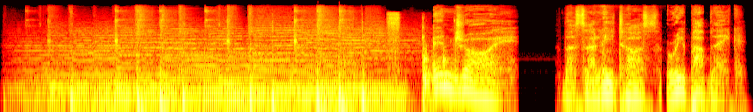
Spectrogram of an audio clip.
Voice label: TV Spot; Salitos

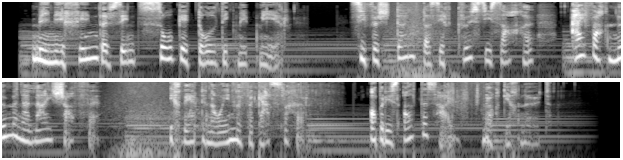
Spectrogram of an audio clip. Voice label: Swiss German Explainer Image Presentation; 24-Stundenpflege

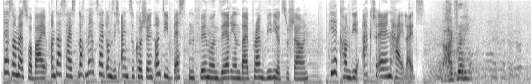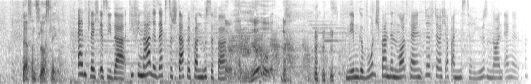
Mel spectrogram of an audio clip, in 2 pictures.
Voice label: Commercial, German; Prime Video Highlights; Amazon Prime; News (Nachrichten)

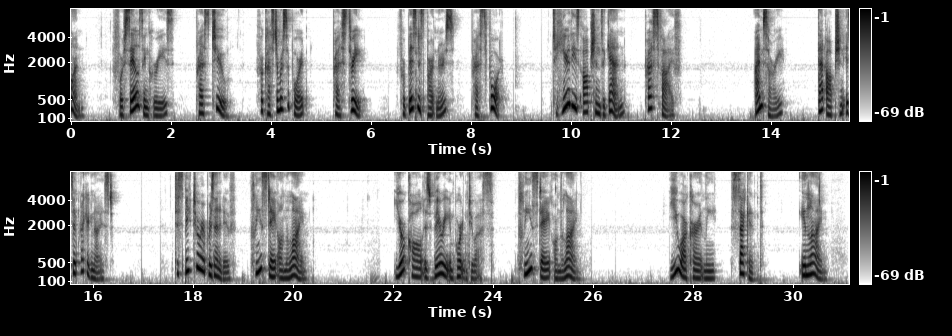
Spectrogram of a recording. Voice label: Automated Menu; Next Gen

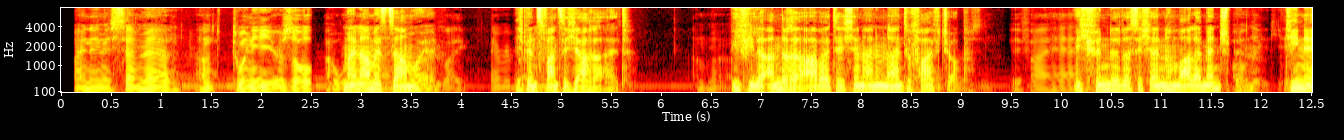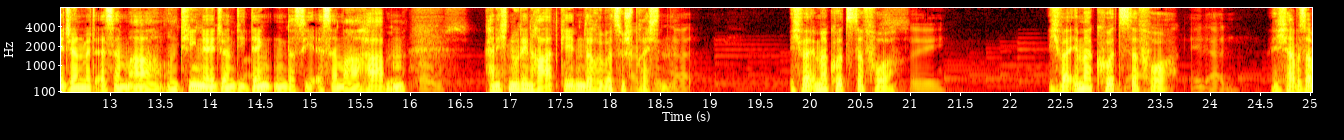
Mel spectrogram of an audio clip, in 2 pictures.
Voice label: DEU Voice Over

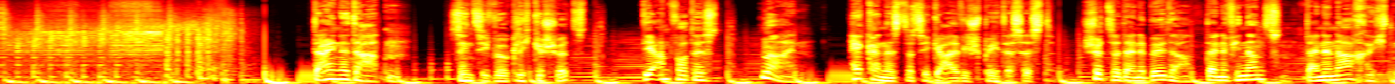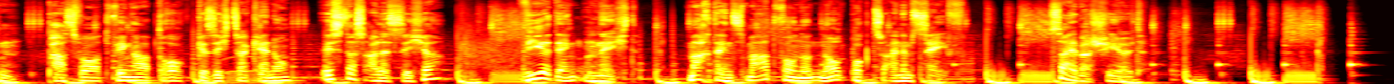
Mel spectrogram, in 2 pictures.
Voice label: Commercial, Commercial (Werbung), German; Werbung - CyberSecurity

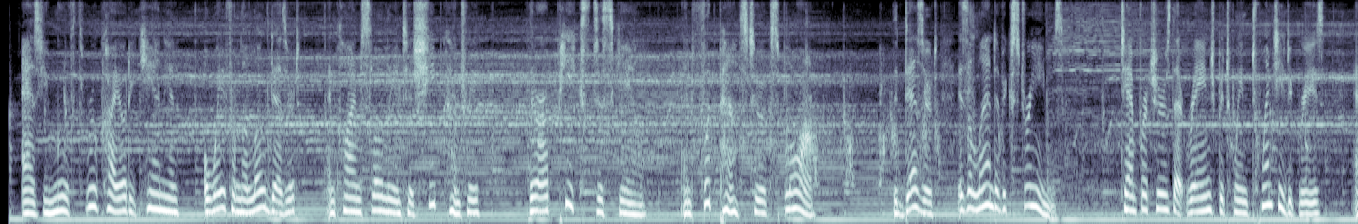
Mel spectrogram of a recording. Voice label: Tourguide; Coyote Canyon

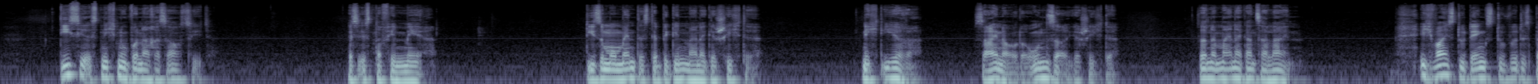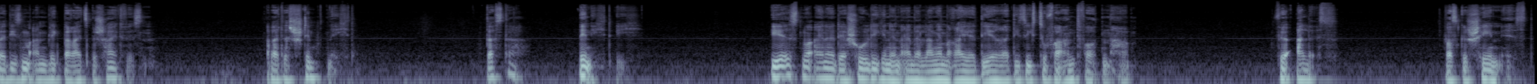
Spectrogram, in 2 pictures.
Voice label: VOICE OVER

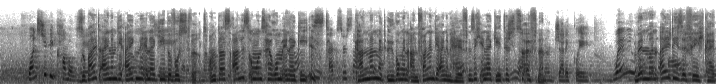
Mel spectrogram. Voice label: Voice Over Doku TRAILER; The Goop Lab

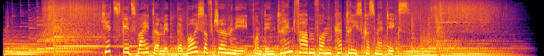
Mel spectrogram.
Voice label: tv commercial reminder; catrice

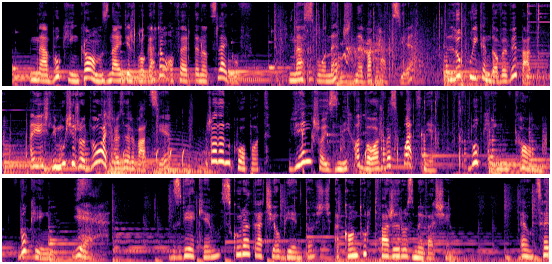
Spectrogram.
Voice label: Polish Commercials; LOFT VOICES

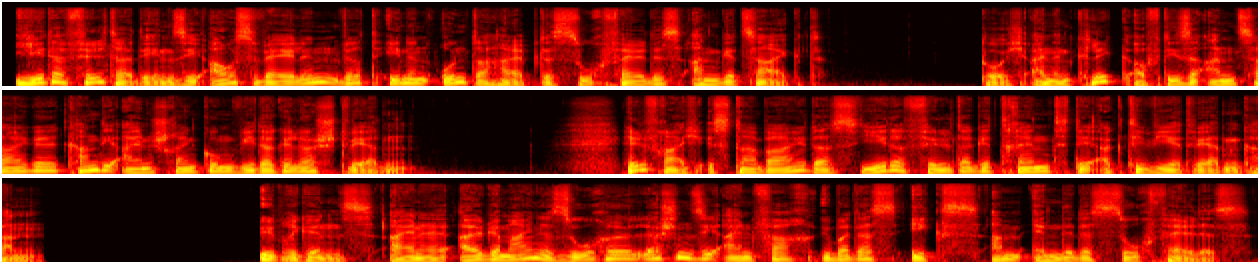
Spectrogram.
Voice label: e learning tutorial

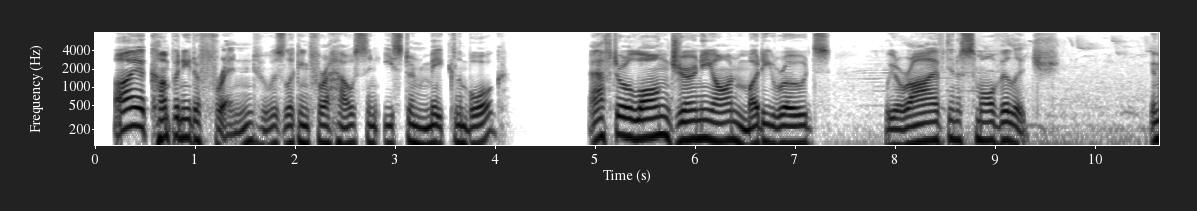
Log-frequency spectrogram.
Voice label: Audioguide In Character

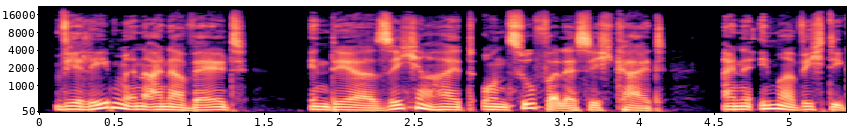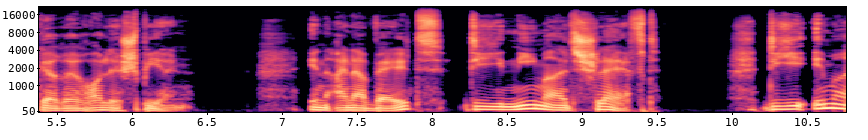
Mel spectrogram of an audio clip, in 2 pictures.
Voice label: Image emotional; 365-Tage

